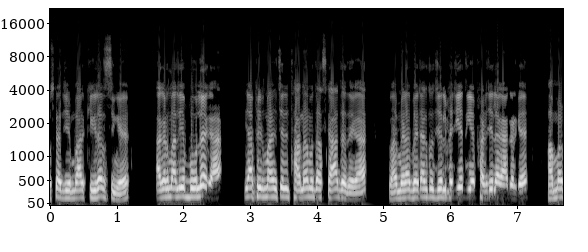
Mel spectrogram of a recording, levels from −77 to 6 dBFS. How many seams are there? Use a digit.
0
